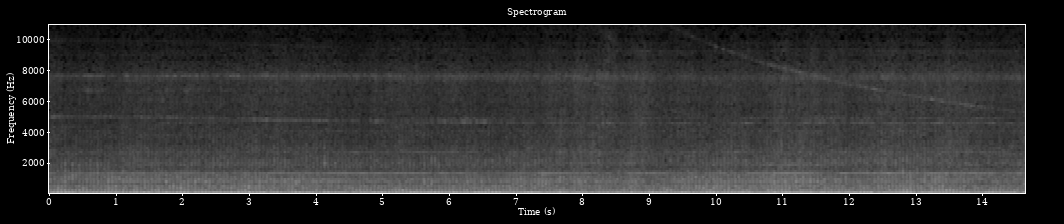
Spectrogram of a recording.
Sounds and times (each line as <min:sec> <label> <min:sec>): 0:00.0 helicopter 0:14.6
